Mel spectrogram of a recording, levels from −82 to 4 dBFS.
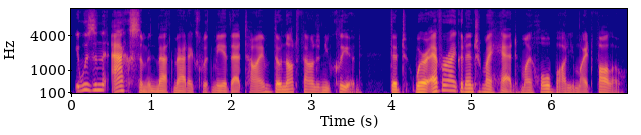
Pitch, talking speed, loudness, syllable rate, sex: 115 Hz, 240 wpm, -23 LUFS, 6.1 syllables/s, male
